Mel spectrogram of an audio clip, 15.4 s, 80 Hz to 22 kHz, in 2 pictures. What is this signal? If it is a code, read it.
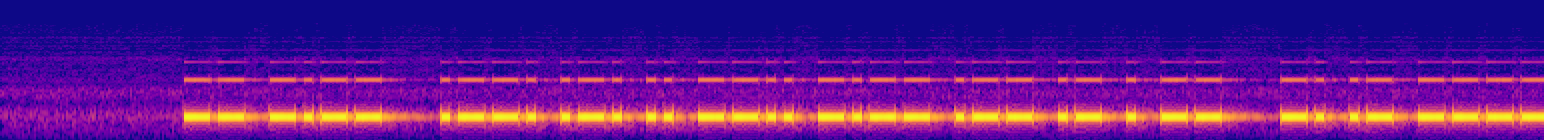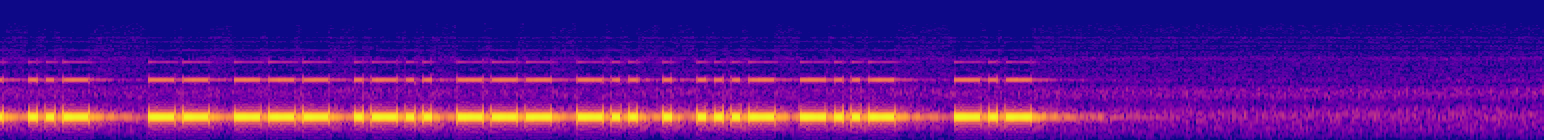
Morse code (Russian alphabet), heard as a keyed tone, machine-sent, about 28 wpm, 740 Hz, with room echo. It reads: МЫ ПРИЗЫВАЕМ НАШУ МОЛОДЕЖЬ К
